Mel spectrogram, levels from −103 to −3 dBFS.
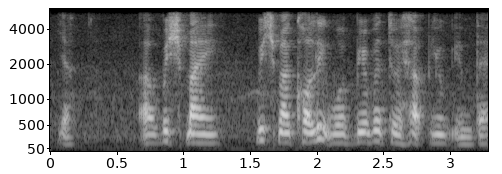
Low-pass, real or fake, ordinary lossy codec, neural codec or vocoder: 5.4 kHz; real; none; none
